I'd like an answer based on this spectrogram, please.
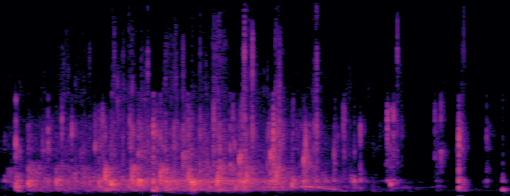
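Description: Audience applauding, a dense patter of many hands clapping that fades away after about four seconds.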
